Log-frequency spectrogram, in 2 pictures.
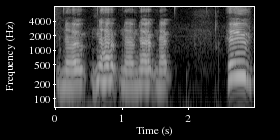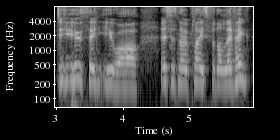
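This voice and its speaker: A woman voicing a grumpy old male ferryman of the dead, loud, scolding and rude in a told myth. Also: medium pitch, a little slow, close to an everyday voice. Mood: angry refusal.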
